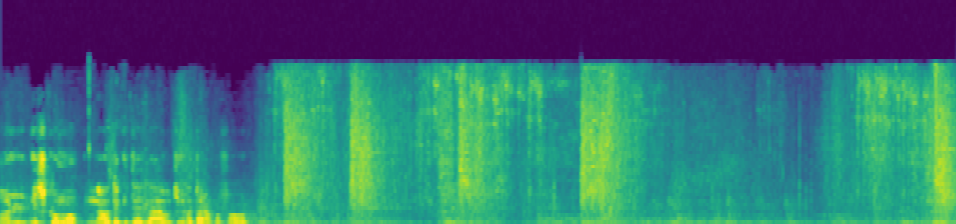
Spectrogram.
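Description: Sword blows strike with sharp whooshes and thuds.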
